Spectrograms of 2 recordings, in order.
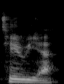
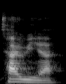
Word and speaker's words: Tyria: The Akans pronounce it Tyria, but the Gans pronounce it Taria. Okay, I get it. Yes, so it depends on who you are talking to, but generally people pronounce it Tyria.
